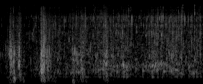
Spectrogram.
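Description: River water trickles and babbles steadily, a continuous burbling stream sound with a few brief splashy bursts near the start.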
